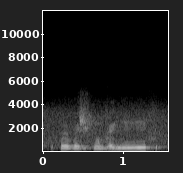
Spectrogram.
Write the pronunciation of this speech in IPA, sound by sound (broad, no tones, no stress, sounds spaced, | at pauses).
θ ɘ ð ɛ ʒ ç ɔ̃ d ɛ̰ ɲ ĩː s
